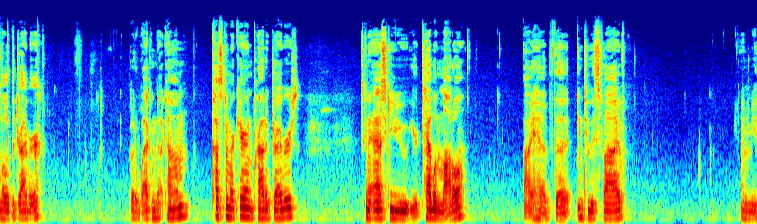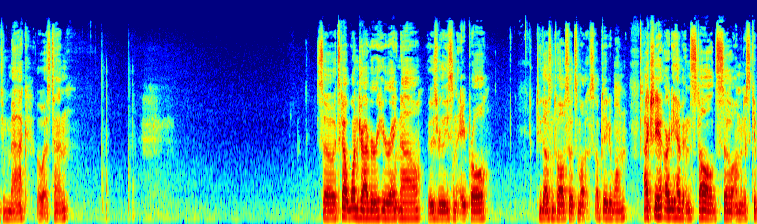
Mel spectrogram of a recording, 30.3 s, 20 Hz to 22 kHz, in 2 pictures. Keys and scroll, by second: 0.0-0.6 typing.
